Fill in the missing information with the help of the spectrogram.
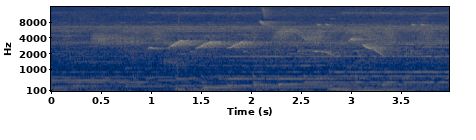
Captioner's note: birds twittering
